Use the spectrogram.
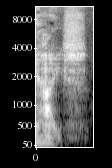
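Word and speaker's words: Hice: The guy that they're talking about is Ray Heis. And his last name is spelled H I C E.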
